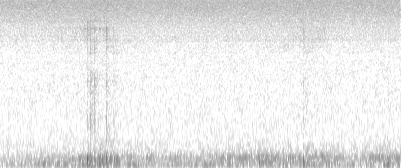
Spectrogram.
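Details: Sleeping Scottish cat snores indoors, a continuous low, throaty rumble that swells slightly after the first second, with a faint rustle and a short scratchy noise early on.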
